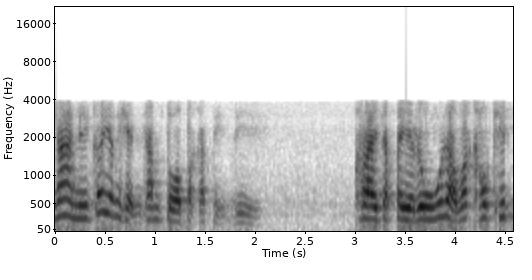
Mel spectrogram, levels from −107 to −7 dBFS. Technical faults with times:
0.00-4.59 GSM full-rate codec
3.51 dropped samples

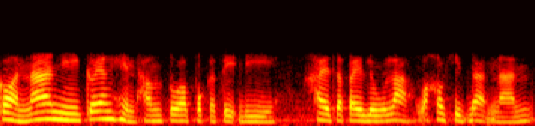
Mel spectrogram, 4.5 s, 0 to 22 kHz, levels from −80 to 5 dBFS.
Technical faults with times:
2.97-4.46 AMR rate drop

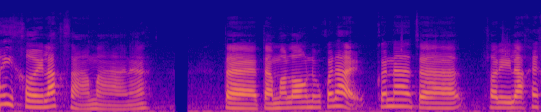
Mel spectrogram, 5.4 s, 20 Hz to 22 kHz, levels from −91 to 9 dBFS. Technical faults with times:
1.74-1.88 gap at a join of encoded pieces

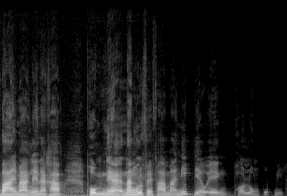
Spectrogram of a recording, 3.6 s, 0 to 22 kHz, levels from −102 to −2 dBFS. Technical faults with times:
none

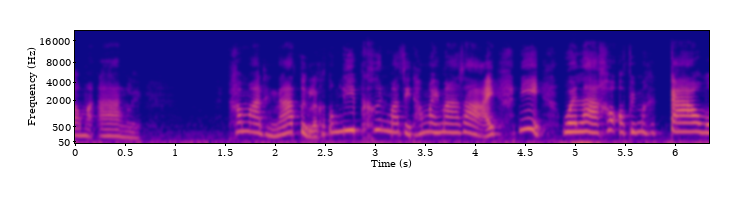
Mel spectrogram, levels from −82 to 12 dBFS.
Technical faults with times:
none

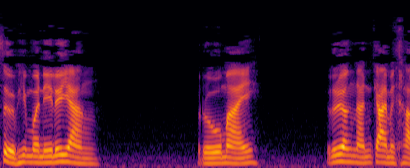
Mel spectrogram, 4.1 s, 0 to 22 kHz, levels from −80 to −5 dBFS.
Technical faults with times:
0.00-4.11 low-bitrate audio saved at a high bitrate

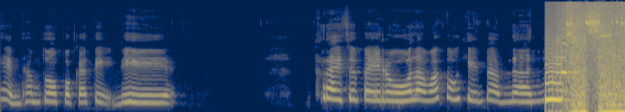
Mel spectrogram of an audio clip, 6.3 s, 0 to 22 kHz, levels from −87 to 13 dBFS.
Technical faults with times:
5.45-6.25 signed and unsigned mixed up

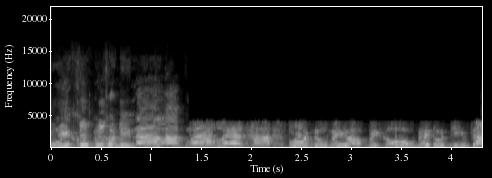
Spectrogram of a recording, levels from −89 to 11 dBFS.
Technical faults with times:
1.38-4.32 adaptive stream at a lower bitrate

